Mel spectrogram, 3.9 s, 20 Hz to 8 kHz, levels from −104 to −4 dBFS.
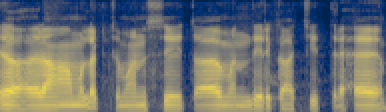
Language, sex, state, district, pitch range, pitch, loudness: Hindi, male, Jharkhand, Deoghar, 110-115 Hz, 110 Hz, -21 LUFS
